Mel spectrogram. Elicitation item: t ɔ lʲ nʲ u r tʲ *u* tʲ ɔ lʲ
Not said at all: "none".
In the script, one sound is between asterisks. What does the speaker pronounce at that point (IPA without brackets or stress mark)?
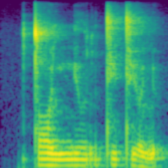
ɯ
